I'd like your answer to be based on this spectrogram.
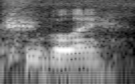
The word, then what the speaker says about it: Coulibaly: Coulibaly. – Coulibaly.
